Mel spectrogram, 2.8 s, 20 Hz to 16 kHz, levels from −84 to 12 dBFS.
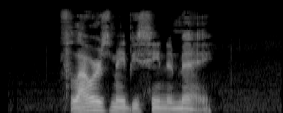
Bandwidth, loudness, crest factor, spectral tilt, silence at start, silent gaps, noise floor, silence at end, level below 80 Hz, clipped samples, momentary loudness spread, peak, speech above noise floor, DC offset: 11.5 kHz; -26 LUFS; 22 dB; -5 dB/octave; 0.6 s; none; -69 dBFS; 0.75 s; -58 dBFS; under 0.1%; 16 LU; -6 dBFS; 43 dB; under 0.1%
